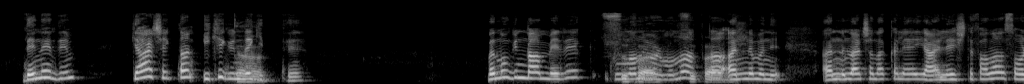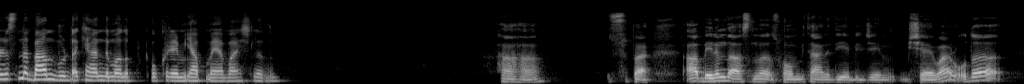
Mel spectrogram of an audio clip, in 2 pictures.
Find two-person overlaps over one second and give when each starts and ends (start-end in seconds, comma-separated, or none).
6.1-7.5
